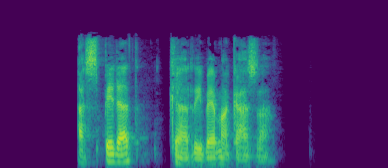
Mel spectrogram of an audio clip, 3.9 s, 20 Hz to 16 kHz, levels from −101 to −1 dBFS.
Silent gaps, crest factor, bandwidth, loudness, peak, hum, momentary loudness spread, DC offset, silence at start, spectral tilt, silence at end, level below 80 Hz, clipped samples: none; 20 dB; 8.2 kHz; -17 LUFS; -2 dBFS; none; 10 LU; under 0.1%; 0.75 s; -3 dB/octave; 1.2 s; -58 dBFS; under 0.1%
